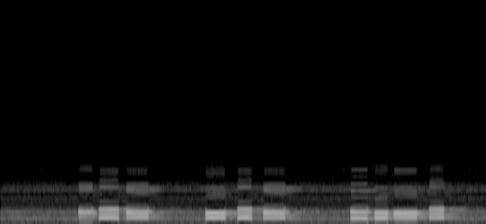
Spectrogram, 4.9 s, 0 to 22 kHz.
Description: DTMF, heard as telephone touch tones, dialled by hand, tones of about 160 ms, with hum. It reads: 068 468 2179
